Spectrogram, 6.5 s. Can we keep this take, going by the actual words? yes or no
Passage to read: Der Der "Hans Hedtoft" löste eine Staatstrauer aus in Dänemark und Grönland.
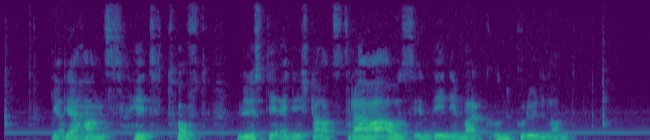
yes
